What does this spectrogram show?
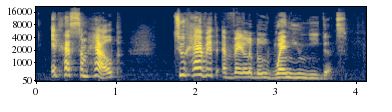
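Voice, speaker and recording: At a moderate pace, a woman speaks in a raised, projected voice with a bright, sharp tone and very wide pitch swings. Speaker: conference speaker on software design. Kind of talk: conference talk.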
